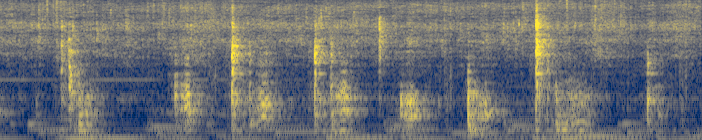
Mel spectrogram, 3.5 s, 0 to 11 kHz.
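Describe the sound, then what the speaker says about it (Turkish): Large red kapya and green charleston peppers sauté in a pan, a soft sizzle broken by a series of scraping stirs at an uneven rhythm, close and fairly quiet with no voices. "1 adet büyük boy kırmızı kapya biber, 2 adet büyük boyda yeşil charleston biberimi içerisine hemen alıyorum ve biberlerimi de kavurmaya devam ediyorum"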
